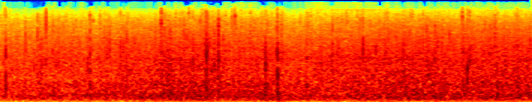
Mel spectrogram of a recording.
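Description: Rain falls on a taut backpacking tarp, a dense steady patter with sharper individual drops tapping through it, close and constant throughout, with no voices.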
